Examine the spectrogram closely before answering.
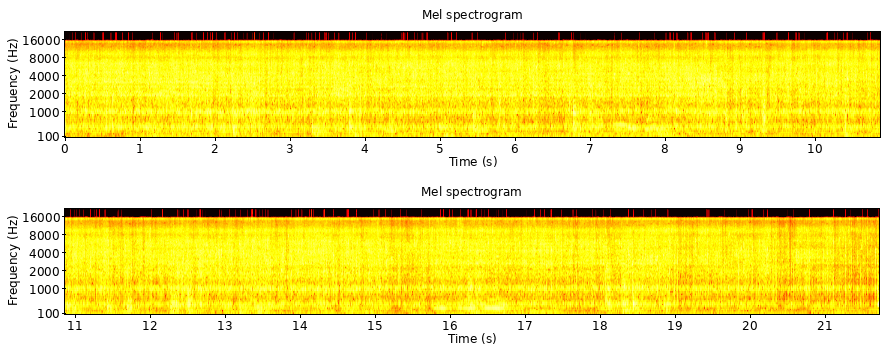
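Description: Chicken pieces frying in hot oil in a pot, a steady loud sizzle as they brown, with a few light knocks as pieces are lifted out.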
